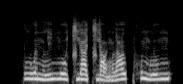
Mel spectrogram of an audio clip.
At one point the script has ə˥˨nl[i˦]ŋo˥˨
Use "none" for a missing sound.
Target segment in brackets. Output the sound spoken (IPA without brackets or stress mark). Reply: i˦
